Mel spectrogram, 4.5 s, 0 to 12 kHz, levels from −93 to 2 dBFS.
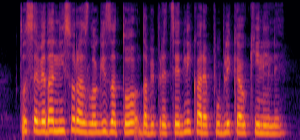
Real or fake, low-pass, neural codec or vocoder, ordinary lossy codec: fake; 10.8 kHz; vocoder, 44.1 kHz, 128 mel bands, Pupu-Vocoder; none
